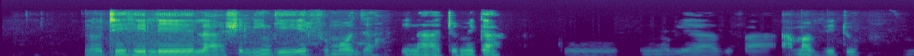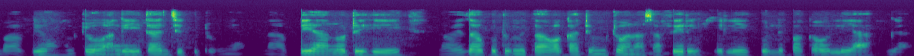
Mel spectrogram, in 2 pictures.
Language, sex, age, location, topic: Swahili, male, 18-24, Nakuru, finance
